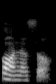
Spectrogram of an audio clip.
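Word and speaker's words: connoisseur: उस व्यक्ति को हम कहते हैं सी O double N ओ I double S ई यू आर जिसे हम प्रोनाउंस करते हैं कॉर्नरस।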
